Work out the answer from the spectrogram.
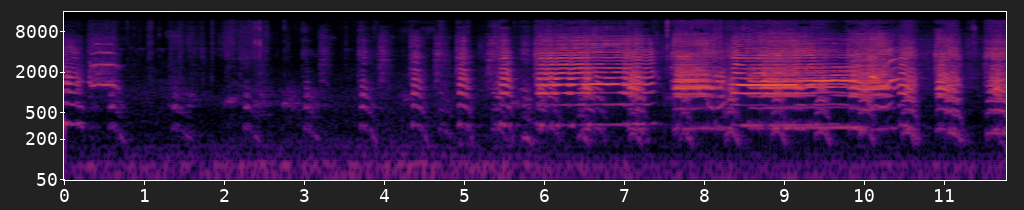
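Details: African penguins at a seabird and penguin rehabilitation centre in Mossel Bay, South Africa, in chorus: rapid short honks from several birds, then long, drawn-out donkey-like brays that rise and fall and overlap.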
